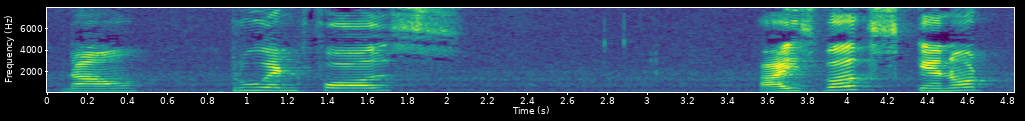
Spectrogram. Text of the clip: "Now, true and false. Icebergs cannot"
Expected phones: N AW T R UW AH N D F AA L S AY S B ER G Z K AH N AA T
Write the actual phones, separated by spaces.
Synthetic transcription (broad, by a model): N AW T R UW AH N D F AA L S AY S B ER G S K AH N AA T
